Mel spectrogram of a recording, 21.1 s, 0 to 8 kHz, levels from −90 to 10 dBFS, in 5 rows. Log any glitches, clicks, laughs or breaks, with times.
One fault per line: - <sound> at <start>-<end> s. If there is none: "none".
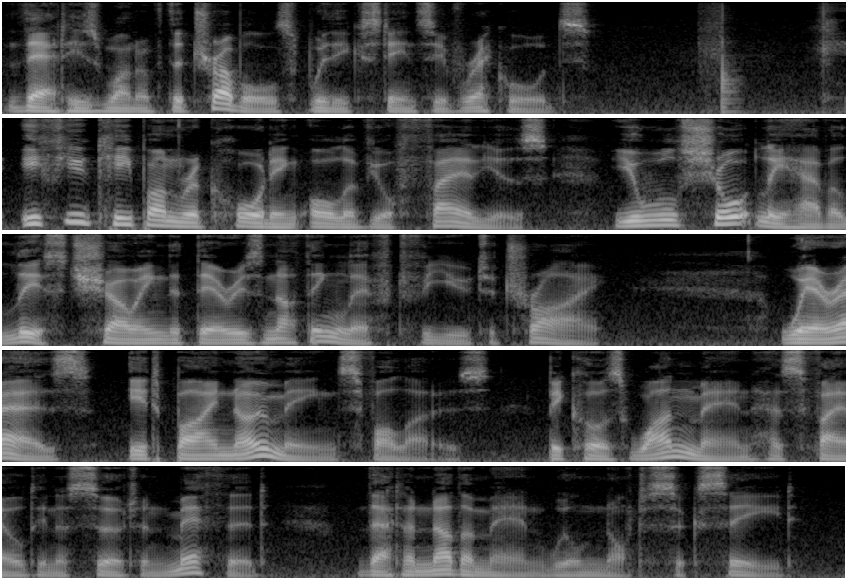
- thud at 3.5-3.7 s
